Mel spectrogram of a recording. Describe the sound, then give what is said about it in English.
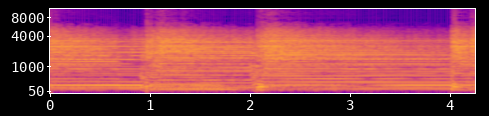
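Distorted electric guitar chords played loud as a dry signal through an Ibanez TSA-15H and a Fender Princeton Reverb Reissue amplifier, each chord struck and left to ring for about a second before the next, with no added echo or modulation. “So here's the dry signal.”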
